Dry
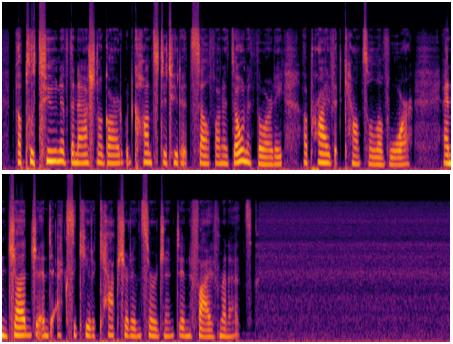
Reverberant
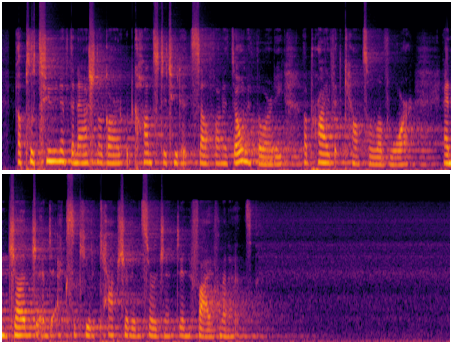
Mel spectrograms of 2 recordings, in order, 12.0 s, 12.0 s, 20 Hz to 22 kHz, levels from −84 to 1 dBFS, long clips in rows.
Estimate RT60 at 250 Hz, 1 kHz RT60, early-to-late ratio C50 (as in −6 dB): 2.8 s, 2.0 s, 10.0 dB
